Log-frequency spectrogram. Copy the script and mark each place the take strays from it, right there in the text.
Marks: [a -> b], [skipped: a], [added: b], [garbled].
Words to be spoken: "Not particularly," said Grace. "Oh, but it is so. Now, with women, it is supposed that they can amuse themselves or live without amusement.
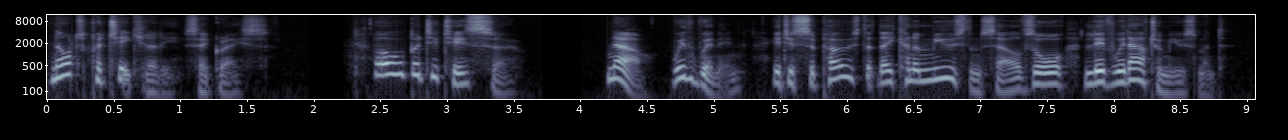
"Not particularly," said Grace. "Oh, but it is so. Now, with women, it is supposed that they can amuse themselves or live without amusement.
